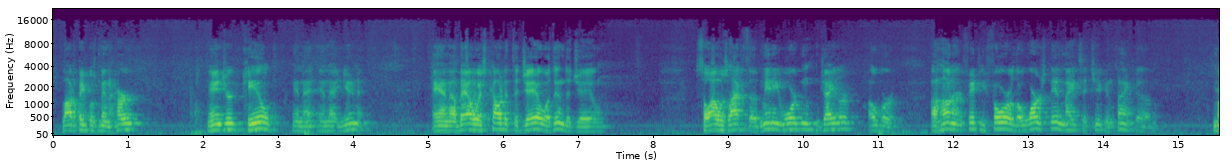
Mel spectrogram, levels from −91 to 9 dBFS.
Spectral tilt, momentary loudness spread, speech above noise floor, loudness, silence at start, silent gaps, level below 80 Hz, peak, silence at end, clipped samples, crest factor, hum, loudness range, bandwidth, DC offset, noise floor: -6 dB/octave; 14 LU; 31 dB; -15 LUFS; 0 s; none; -44 dBFS; 0 dBFS; 0 s; under 0.1%; 16 dB; none; 3 LU; 15.5 kHz; under 0.1%; -45 dBFS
